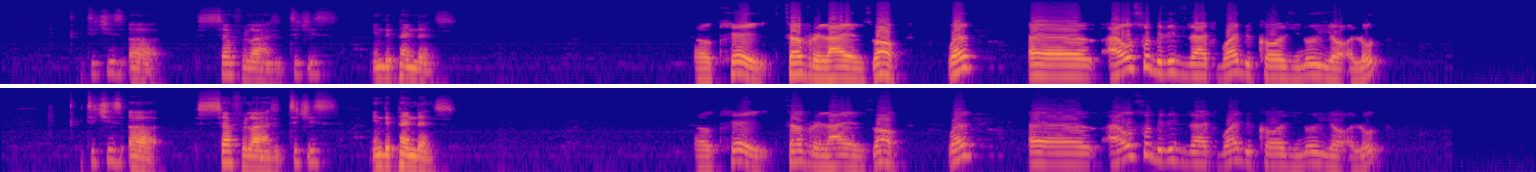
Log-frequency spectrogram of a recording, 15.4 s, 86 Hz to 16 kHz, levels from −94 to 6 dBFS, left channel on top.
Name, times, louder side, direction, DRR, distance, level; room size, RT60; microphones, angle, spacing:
voice 1, 0.9-1.6 2.0-3.3 3.7-4.5, right 5 dB, 65° right, 0.4 m, -31 dB
voice 2, 6.9-8.9 9.5-9.7 10.3-13.8, left 7 dB, 65° left, 0.3 m, -28 dB
3.2 x 2.9 x 2.2 m
head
